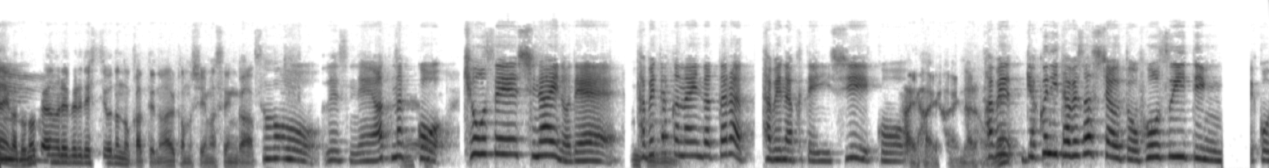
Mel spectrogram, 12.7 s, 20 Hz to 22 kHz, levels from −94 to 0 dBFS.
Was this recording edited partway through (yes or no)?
no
